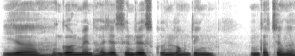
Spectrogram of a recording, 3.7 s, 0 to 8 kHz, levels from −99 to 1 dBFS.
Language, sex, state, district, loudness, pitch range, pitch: Wancho, male, Arunachal Pradesh, Longding, -16 LUFS, 110-115 Hz, 115 Hz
